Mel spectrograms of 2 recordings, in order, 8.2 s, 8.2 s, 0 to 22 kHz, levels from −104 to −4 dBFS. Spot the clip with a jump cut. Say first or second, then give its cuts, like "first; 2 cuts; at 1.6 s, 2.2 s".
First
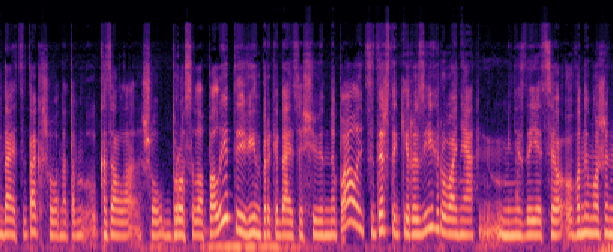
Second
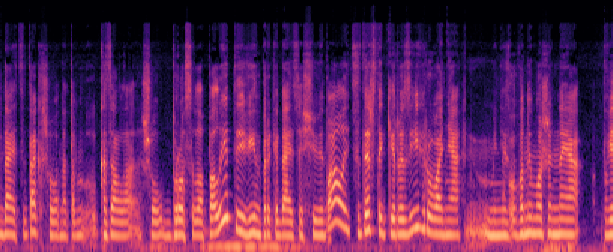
second; 2 cuts; at 4.3 s, 6.8 s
